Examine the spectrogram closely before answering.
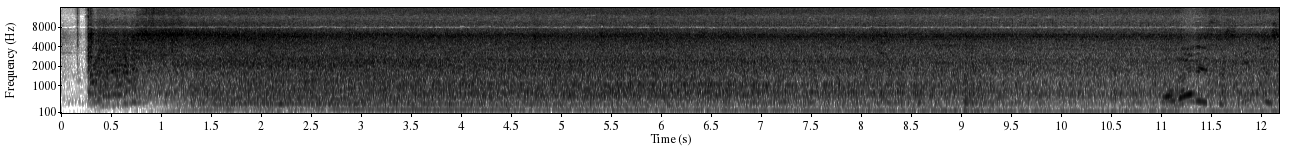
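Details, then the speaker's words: Tinker Truck engine after repairing a blown-out spark plug thread with a Dorman insert sleeve, the cylinder having been dead before. It fires first try into an even, steady idle with no misses or knocks, the smoothest in a long time. "smoothest it sounded in a long time. Alright, I think it's gonna work for a little bit, maybe for a lot of it, and that's what we're hoping."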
